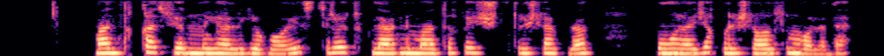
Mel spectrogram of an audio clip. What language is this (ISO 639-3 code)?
uzb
